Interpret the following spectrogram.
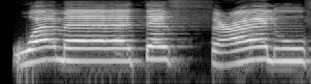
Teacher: فا پہ ہم حمز کر رہے ہیں، فا کی آواز جو ہے اس کو ہم دھیرے سے چھوڑ رہے ہیں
